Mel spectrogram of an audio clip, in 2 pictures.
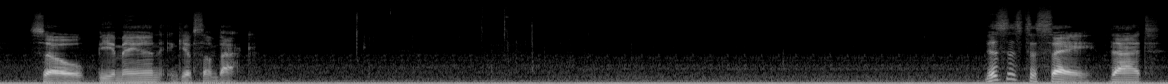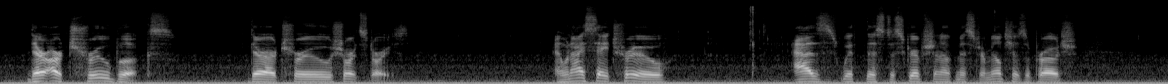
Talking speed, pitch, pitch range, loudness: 90 wpm, 80 Hz, 75-105 Hz, -25 LUFS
